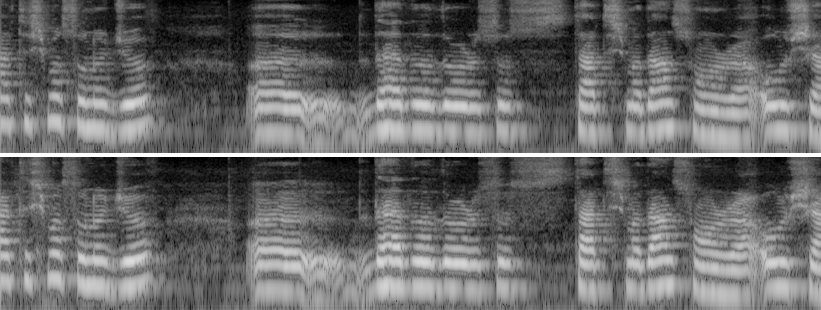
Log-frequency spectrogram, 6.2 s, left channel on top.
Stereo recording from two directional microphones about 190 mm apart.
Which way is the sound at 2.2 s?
20° left (ahead or behind).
